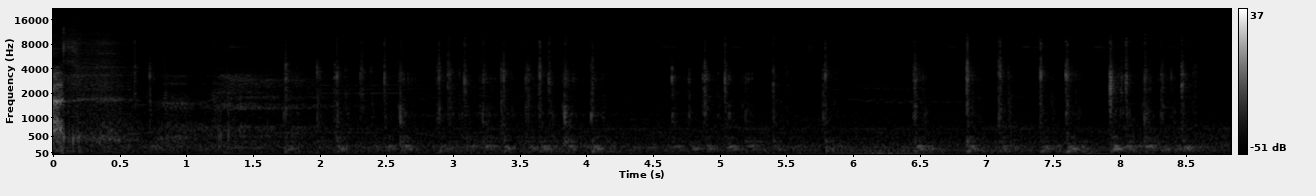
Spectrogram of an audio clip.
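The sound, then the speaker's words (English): Rapid, irregular clicking of keys on a computer keyboard, fairly quiet, with uneven bursts of keystrokes continuing steadily for several seconds over a low background hum. “I'm not typing up there, I'm typing down here.”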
